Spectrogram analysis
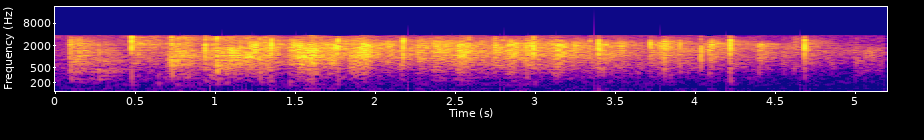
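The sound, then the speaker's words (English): Applause fills the room as a council resolution passes by acclamation, a steady wash of clapping dotted with sharper individual claps that holds for several seconds. “I think we should pass a resolution thanking him for his hard work on the council. And I think we should pass that in the usual way by acclamation.”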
